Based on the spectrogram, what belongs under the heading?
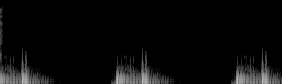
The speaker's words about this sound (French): Si on balance le son d'un cœur qui bat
